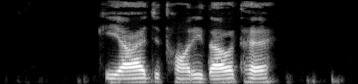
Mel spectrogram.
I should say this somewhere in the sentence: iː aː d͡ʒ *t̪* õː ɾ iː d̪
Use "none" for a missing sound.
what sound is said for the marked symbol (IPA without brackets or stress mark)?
t̪ʰ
